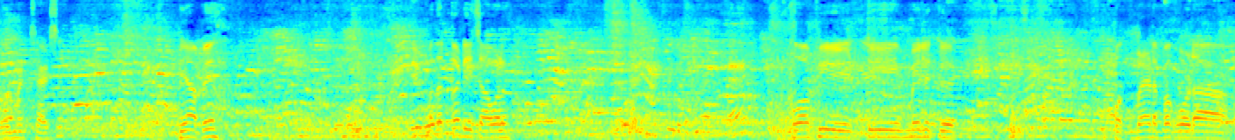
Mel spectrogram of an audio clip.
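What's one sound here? Many men and women chatter at once in a large echoing room.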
